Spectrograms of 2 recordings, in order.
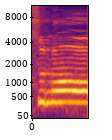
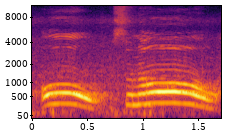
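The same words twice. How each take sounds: First: सुनो said short and loud; quick call. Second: ओ सुनो stretched very slow and loud, like calling someone far off; drawn-out call. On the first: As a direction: snap out सुनो once. (सुनो छोटा और ज़ोर से) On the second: (ओ सुनो को लंबा खींचकर पुकारना) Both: Shown as a demonstration. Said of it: "ऐसे".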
